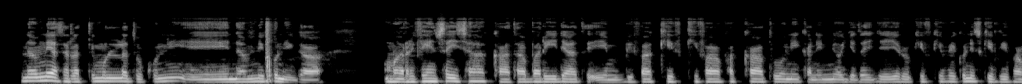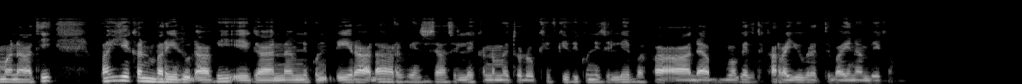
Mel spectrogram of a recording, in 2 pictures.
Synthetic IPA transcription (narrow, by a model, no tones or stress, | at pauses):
nɐmnɪɐs̬ɪrːɐt̪ːɪmʊlːɐt̪ʊkʊnnɐmnɪkʊnɛɡa | mɾɪfe̞ːnsɐɪsaːkaːt̪aːbɐɾiːd̪aːt̪ʰɐʔebɪfɐkɪfkɪfaːfɐkːaːt̪uːnɪkɐnɪnːɪhɔd͡ʒːɛt̪ɐd͡ʒd͡ʒɪɾʊkɪfkɪfɛkʊnɪskɪfkɪfaːmɐnaːt̪ɪb̥aːjːeːkɐnbɐɾeːd̪uːᶑaːfɪʔeːɡaːnɐmnɪkʊnᶑiːɾaːᶑɐɾɪfeːnsɐɪsaːɪsɪlːe̞ːkɐnːɐmɐt̪ɔlɔkɪfkɪfɪkʊnɪs̬ɪlːe̞ːbɐfaːaːd̪aːbːʊmokeːsːɐt̪ːkɐrːɐjːuːbɪɾɐt̪ːɪbaːjɛnaːnbe̞ːkɐm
